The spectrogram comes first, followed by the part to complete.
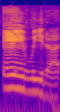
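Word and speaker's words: Aelita: it but a leader not to be confused no no no no no it's spelled differently it's a leader a-e-l-i-t-a when a leader uh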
